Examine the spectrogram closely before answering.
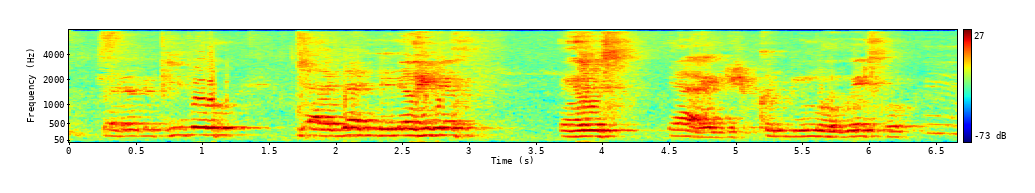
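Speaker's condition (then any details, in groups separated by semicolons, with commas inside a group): Cerebral palsy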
